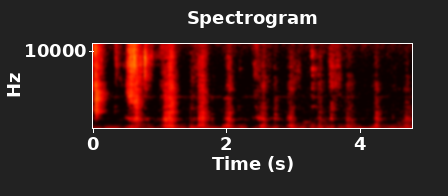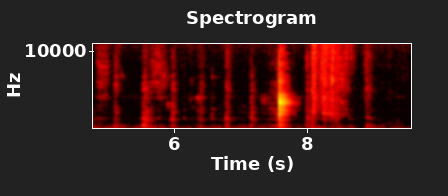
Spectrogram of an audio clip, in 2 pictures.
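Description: Crunchy chewing of raw cabbage, about two crunches a second, with one louder, sharper crunch near the end.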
